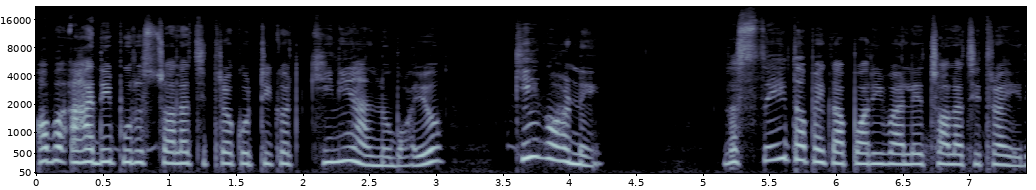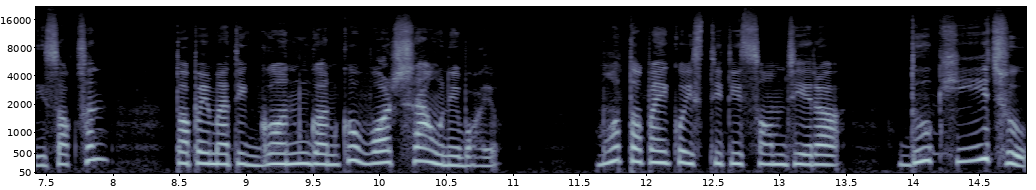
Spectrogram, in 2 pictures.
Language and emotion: Nepali, sad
